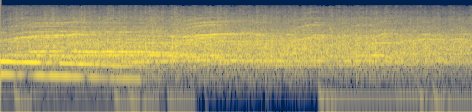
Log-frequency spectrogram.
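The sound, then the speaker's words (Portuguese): An audience applauds steadily for a few seconds, a dense, even wash of clapping with some cheers and whoops rising over it. “Então, por isso, eu quero pedir uma salva de palmas para todo mundo e para vocês também.”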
